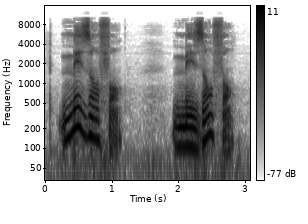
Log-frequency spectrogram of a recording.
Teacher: So in that case, my children, so it should be at the plural because this children is at the plural, okay, so it goes like that, and then ending with s. Enfant, children is starting with a vowel, so you should make the liaison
